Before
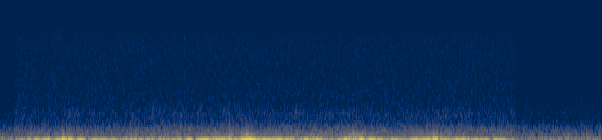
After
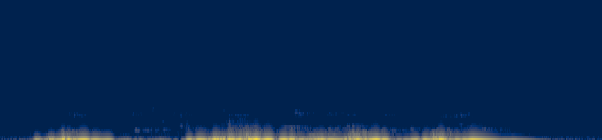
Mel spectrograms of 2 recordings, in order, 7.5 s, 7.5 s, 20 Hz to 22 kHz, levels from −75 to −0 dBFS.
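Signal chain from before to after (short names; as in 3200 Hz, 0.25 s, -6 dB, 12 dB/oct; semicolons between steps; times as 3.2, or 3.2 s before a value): spectral noise reduction 25 dB; digital reverb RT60 1 s, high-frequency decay 0.75×, pre-delay 15 ms, DRR 1 dB; 2.14–3 envelope flanger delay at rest 11.8 ms, full sweep at -6.5 dBFS; gain -4.5 dB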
